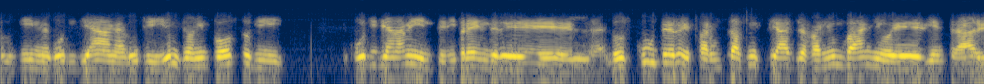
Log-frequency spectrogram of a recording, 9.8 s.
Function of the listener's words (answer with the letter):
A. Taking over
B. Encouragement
B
